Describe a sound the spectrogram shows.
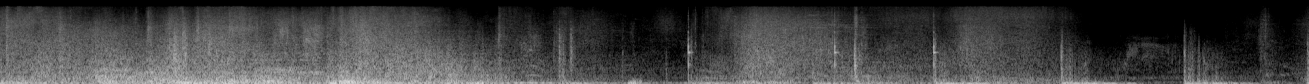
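Spell effects and combat sounds crash and whoosh in a game.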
